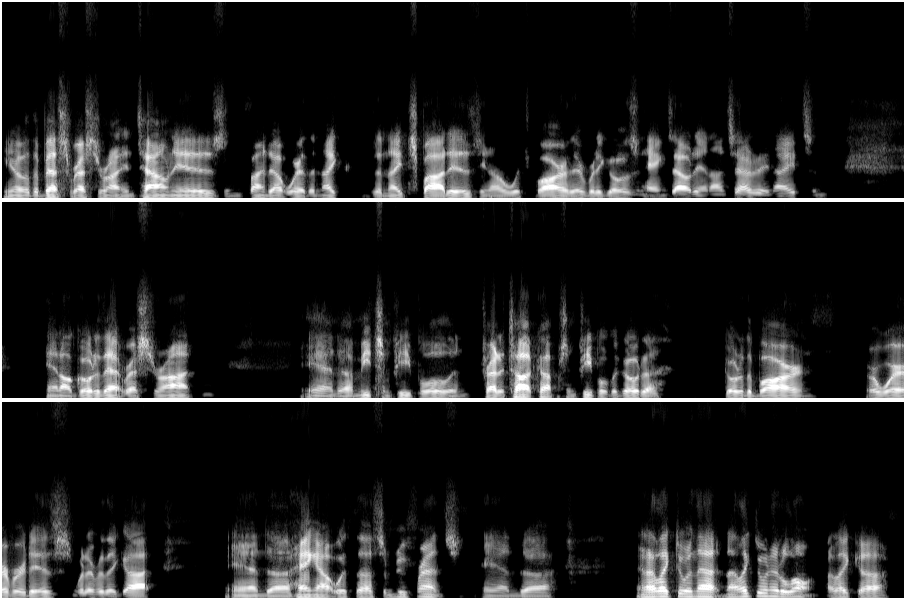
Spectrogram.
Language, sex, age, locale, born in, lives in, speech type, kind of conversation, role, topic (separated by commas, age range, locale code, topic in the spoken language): English, male, 55-59, en-US, United States, United States, conversation, unstructured, none, How do you celebrate other people's wins, big or small, in everyday life?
